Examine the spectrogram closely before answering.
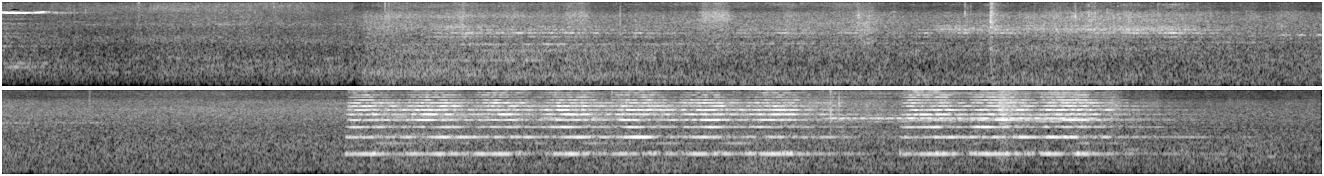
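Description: Street traffic running steadily, then a vehicle horn sounding in a long blast of about two and a half seconds about eight seconds in, followed after a short break by a second, shorter blast.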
